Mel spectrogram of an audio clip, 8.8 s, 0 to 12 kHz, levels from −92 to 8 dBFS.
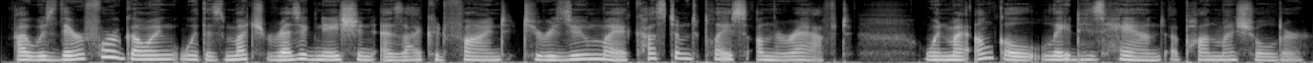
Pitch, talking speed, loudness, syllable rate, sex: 205 Hz, 200 wpm, -18 LUFS, 5.6 syllables/s, female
